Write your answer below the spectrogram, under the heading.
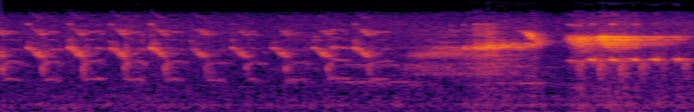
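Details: American Singer canary singing melodious song: a rapid series of repeated descending chirps, about ten in under two seconds, then a louder rolling trill and a bright sustained whistled phrase.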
